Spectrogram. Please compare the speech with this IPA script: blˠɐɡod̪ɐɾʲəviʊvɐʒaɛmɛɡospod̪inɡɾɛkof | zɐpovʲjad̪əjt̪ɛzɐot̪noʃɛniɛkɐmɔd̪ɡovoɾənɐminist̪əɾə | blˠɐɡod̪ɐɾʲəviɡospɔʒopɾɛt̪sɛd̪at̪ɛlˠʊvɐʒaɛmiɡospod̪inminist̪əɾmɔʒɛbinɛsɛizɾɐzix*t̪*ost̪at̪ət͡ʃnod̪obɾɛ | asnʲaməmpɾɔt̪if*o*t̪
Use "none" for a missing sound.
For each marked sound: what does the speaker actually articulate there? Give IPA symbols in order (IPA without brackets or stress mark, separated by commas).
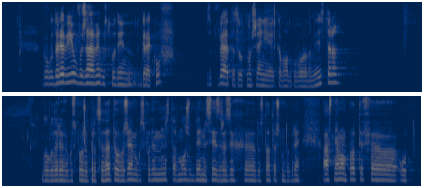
d̪, o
